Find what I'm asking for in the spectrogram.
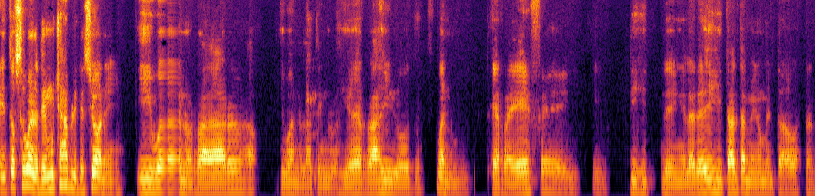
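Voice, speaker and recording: At a moderate pace, a man talks in an unremarkable speaking voice, medium in pitch with ordinary pitch variation. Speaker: aerospace engineer. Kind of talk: casual chat.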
